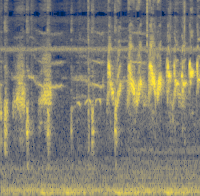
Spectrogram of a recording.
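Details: Song of a captive Chinese hwamei praised for singing very well: rough, squawky notes at first, then a dense burst of sharp, twisting whistles and chirps building in volume toward the end, with low background hum.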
